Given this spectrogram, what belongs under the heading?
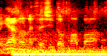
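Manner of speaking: ordinary delivery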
